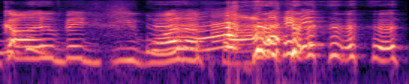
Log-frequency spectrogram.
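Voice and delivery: slow, loud words through real laughter; laughing. Real, not acted. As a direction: say it while cracking up. Laughing while describing the book.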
